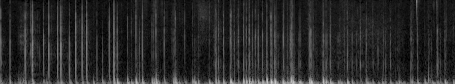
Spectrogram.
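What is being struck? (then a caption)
Small plastic case. Long painted nails tap and scratch a small, hollow, rectangular holographic plastic case with an iridescent finish, held in the hands. The result is a rapid, irregular run of short, dull, low-pitched clicks and knocks mixed with faint scratchy crackle.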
